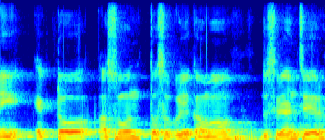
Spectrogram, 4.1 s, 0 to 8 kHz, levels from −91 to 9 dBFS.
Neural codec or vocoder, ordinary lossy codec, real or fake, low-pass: none; none; real; none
